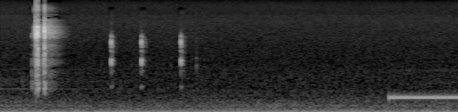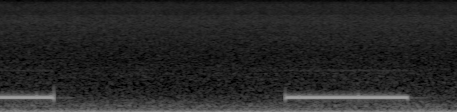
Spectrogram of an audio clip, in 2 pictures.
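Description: A telephone call being dialed and left unanswered: a sharp click, three quick dialing beeps, then two long, steady ring tones separated by a pause, all clear against quiet background hiss.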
